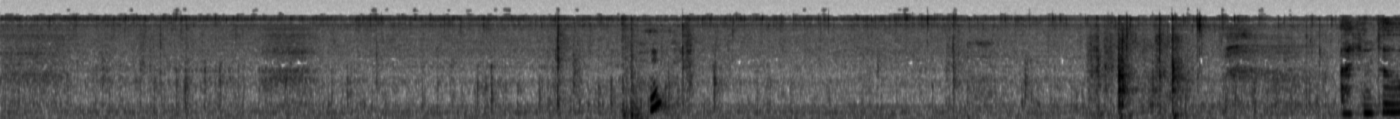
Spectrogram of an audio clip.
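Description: A pot of pepper soup with catfish boiling on the stove: a faint, steady bubbling, with a few light clicks and one short rising squeak about six seconds in.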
